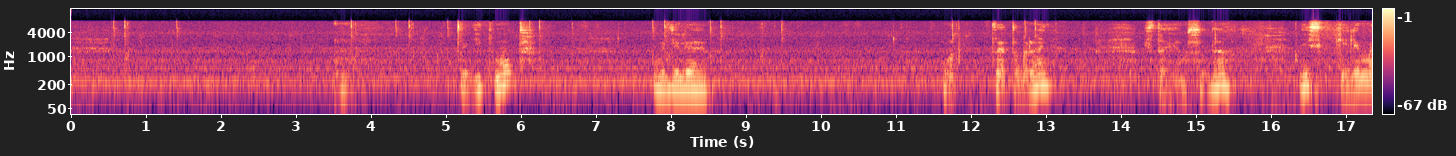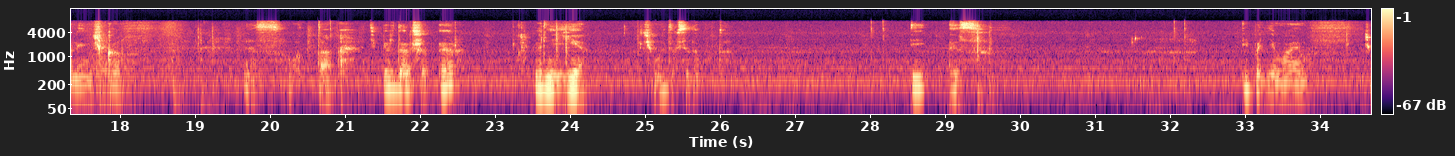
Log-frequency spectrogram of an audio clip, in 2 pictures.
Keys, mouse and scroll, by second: 0.5 click, 1.4-6.2 drag, 7.7 click, 9.5-12.4 middle drag, 12.7 click, 14.5 KP_3, 23.8 e.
